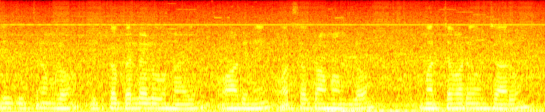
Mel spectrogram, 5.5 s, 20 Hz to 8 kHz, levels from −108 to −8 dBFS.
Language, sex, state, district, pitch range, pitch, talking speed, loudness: Telugu, male, Telangana, Mahabubabad, 120-130 Hz, 125 Hz, 110 wpm, -15 LUFS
